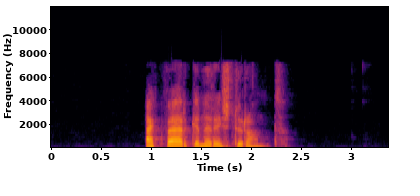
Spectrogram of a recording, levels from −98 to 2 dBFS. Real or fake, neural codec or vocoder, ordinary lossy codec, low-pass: real; none; AAC, 32 kbps; 7.2 kHz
